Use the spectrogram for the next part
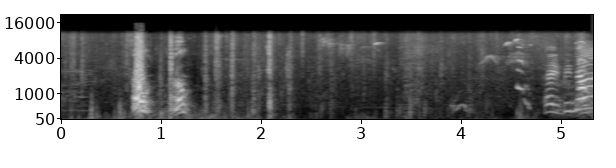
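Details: Playful yellow puppies with a toy and ball: two loud sharp barks open, then quieter scuffling and a run of high, wavering whines and yips at the end, while a person talks.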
